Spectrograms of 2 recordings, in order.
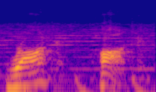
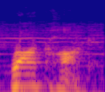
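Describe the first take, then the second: First: The two words are said slowly and separately. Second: The two words are said quickly, run together.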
